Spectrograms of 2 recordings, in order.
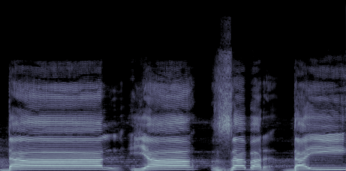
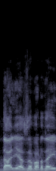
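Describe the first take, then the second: First: Each letter name is said separately and clearly. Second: The letter names are slurred and run together. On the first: The speaker calls it right. "हर हर हर्फ का अलग उसका वाज़ेह नाम लें" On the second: The speaker calls it wrong. "वरना जैसे बसा औक़ात ऐसा भी होता है कि जैसे यूं पढ़ा जाता है"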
